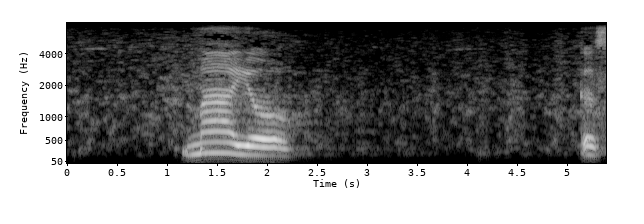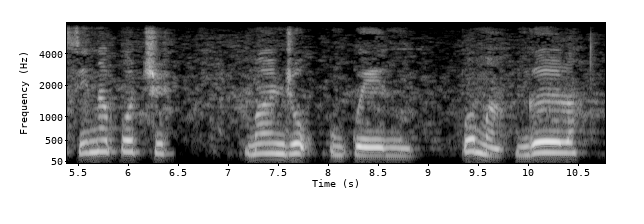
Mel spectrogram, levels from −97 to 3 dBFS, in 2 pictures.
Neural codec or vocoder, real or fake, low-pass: none; real; 7.2 kHz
